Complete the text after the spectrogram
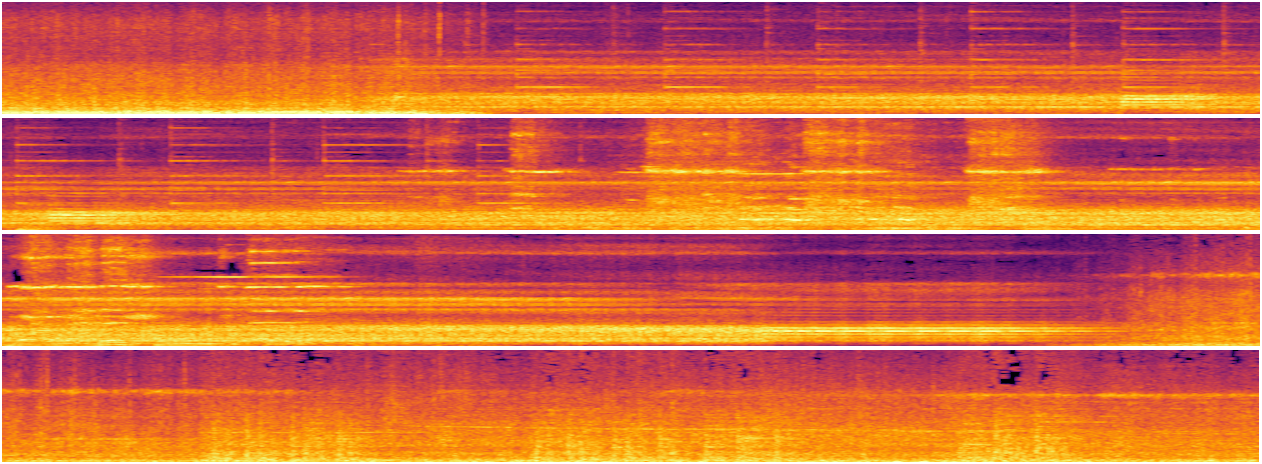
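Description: A model train rumbles and hums along its track.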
